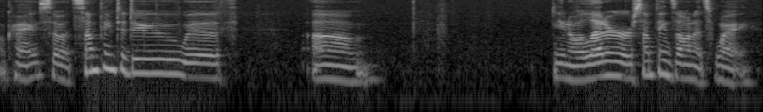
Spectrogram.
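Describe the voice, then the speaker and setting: A soft-spoken woman giving a tarot reading, talking low and halting with many fillers. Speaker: tarot reader.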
